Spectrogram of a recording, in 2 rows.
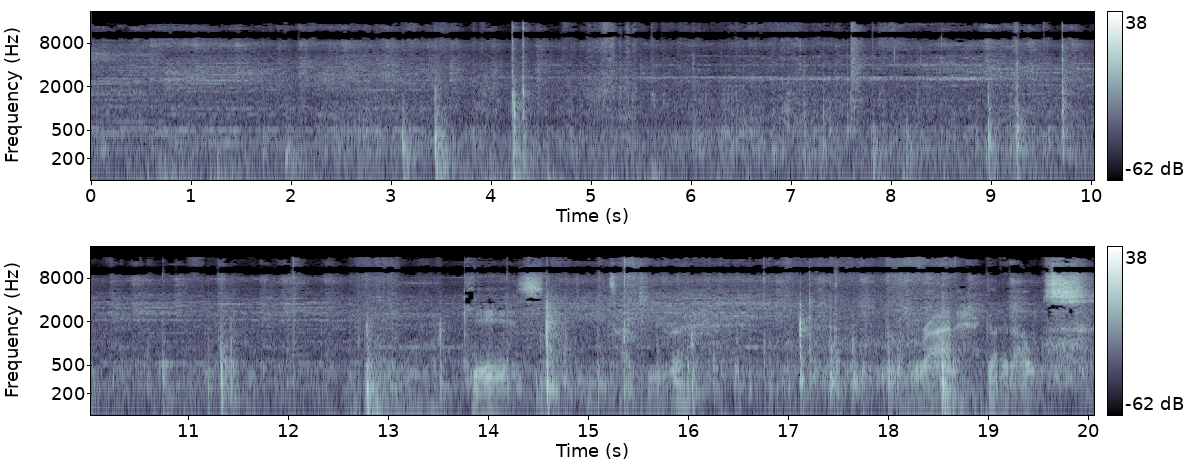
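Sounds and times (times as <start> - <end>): soft background music: 0.0 - 20.0.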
